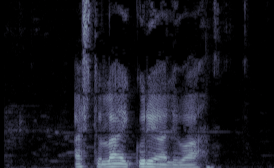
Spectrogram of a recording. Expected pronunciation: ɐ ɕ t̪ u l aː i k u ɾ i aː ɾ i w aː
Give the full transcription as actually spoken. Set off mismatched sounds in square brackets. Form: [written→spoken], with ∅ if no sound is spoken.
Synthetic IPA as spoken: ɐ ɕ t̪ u l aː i k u ɾ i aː [ɾ→l] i w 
